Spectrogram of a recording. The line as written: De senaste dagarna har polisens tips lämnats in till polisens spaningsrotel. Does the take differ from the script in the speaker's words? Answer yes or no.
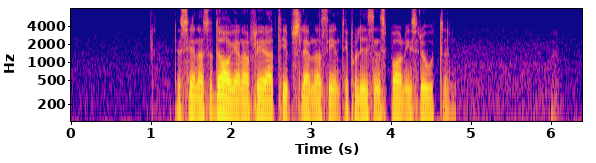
yes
